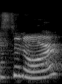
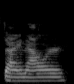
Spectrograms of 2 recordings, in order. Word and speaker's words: Steinauer: so today i have senor is that how you say your last name it's steinauer it's time now oh okay okay that's fancy all right so it's commonly mispronounced okay all right so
